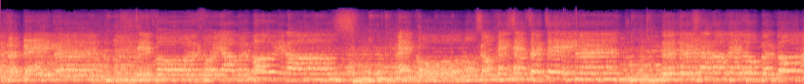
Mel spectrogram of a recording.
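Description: A group of mostly women's voices singing a song together from song sheets.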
